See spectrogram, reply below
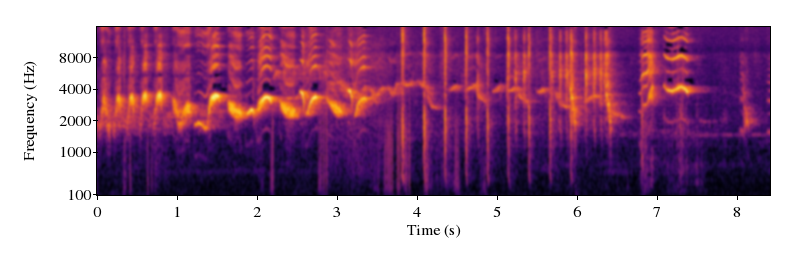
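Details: Spring love song of a caged skylark: a fast, high warble that gives way to scattered chirps, sharp clicks and thin whistled notes.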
